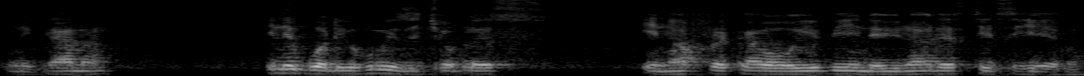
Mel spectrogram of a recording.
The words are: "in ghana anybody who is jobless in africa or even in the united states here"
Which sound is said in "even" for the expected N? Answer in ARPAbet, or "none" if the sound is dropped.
none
